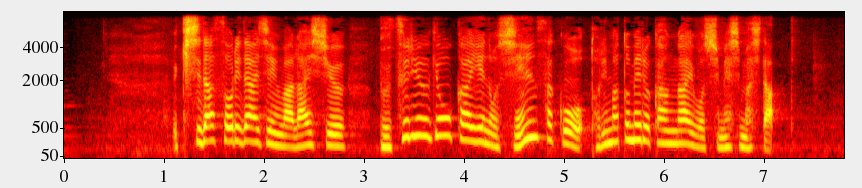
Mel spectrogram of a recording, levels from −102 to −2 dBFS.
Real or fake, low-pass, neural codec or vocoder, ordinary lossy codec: real; 7.2 kHz; none; none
